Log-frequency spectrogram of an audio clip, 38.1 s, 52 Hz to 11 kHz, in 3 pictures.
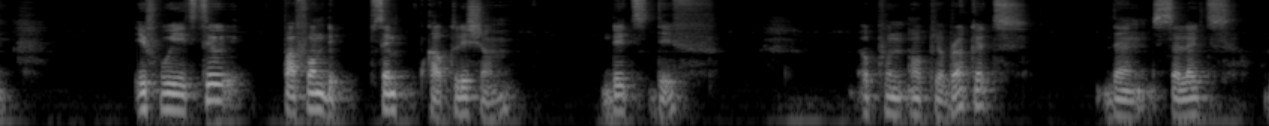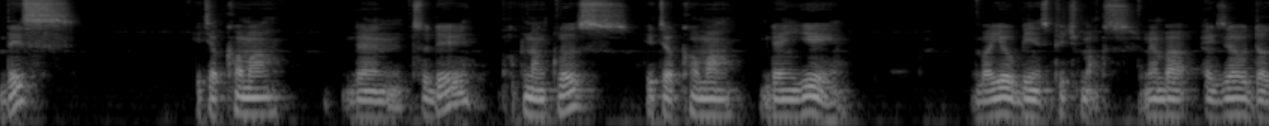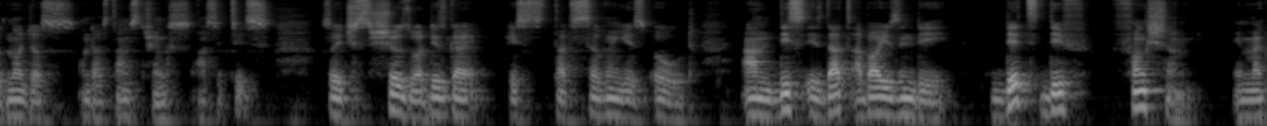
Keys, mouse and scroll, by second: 1.0 click, 2.4 =, 3.9-4.9 typing, 6.3-8.5 typing, 10.4 shift+9, 13.3 click, 15.8 ,, 17.6 typing, 18.8 shift+9, 19.1 shift+0, 20.2 ,, 23.4 shift+', 24.3 y, 25.1 shift+', 26.9 shift+0, 28.5 Return, 30.6 click, 35.4 click.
